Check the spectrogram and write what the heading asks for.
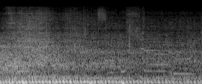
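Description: A motor vehicle passing on the road: a rumble with road noise that is loudest at the start and fades over a couple of seconds.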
